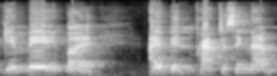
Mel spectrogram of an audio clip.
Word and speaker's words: djembe: I think in English people pronounce it djembe. Personally, we call it gimbe, but I've been practicing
